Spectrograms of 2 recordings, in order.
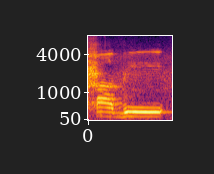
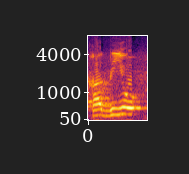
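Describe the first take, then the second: First: The word ends on a plain long 'ee'. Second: The word ends with an added 'yu' sound. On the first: The speaker calls it right. "dibaca qadi" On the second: The speaker calls it wrong. "kada dibaca qadiyu"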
